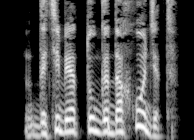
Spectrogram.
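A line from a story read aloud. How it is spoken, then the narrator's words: Growled. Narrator (Russian): рыкнул я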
